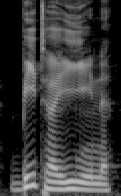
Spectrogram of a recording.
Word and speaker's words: betaine: The pronunciation guide says betaine, which is hard to say.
